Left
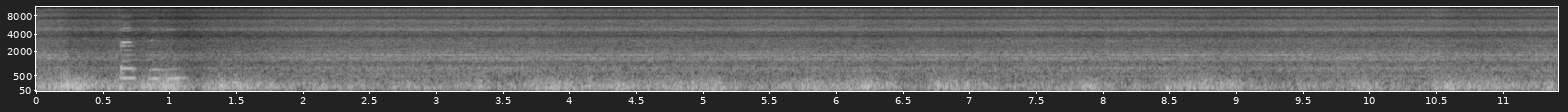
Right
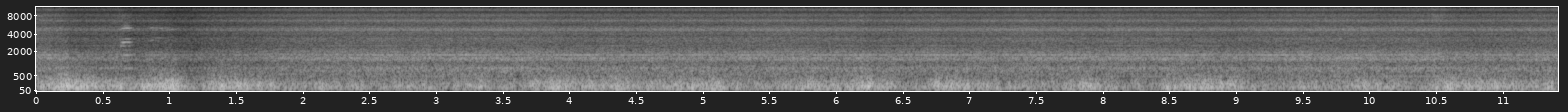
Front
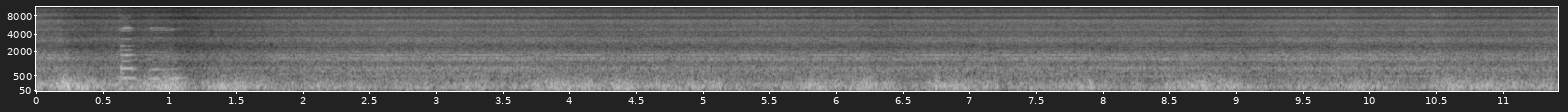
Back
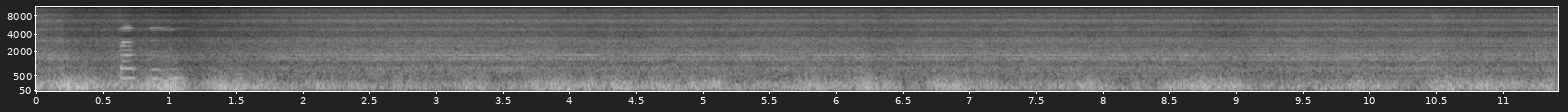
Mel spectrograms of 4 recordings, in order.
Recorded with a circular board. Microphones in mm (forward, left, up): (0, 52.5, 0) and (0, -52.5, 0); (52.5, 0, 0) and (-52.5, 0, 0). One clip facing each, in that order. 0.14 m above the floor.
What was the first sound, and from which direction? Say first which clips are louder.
A child speaking: left 9 dB, even; 85° left.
